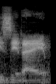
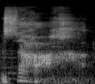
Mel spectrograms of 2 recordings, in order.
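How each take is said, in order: First: It is said as two separate letter names. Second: It is said as a single syllable. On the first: This is how others say the name. "They say Z A" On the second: This is how the name really sounds. "but it's just like Zah"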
